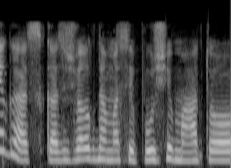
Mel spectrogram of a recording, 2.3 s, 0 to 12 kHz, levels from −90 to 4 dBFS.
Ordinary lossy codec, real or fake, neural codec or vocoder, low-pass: AAC, 32 kbps; real; none; 7.2 kHz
